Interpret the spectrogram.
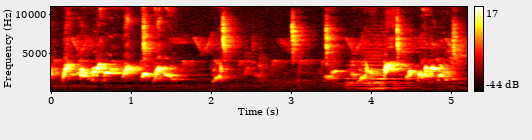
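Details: Red-whiskered bulbul used as a lure at a bird trap on power lines, recorded in Vietnam on 27 January 2019; lively chattering phrases of slurred whistles, repeated in bursts about every second and a half, with a faint hum behind.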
